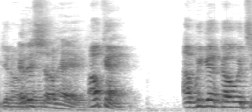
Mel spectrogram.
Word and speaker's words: Shohei: It is Shohei. Okay. We gonna go with you. Shohei. Because I always just call him Otani. That's all I go by. I never. That first name is Fierce, darling. Shohei.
